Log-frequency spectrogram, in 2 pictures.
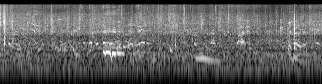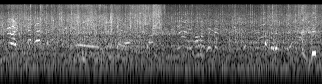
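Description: Young boys shout and laugh excitedly close by, outdoors.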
